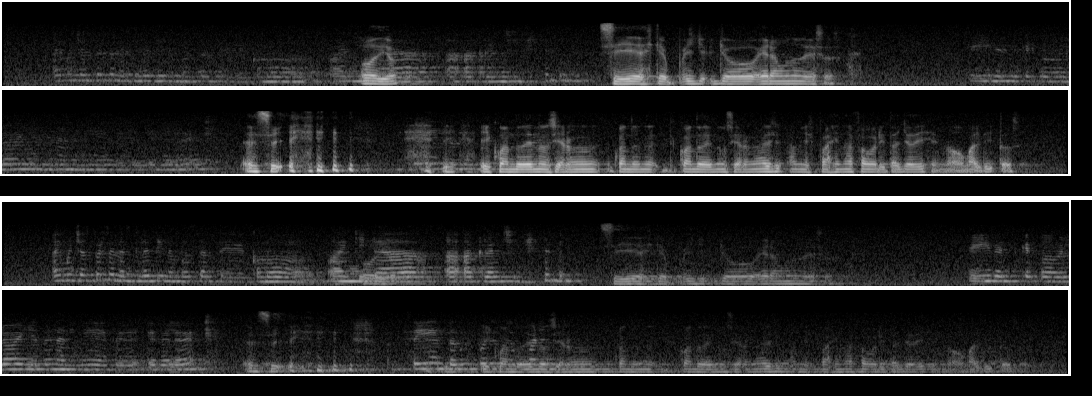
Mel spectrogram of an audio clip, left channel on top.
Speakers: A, on the right; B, on the left.
A: Hay muchas personas que le tienen bastante como, ay, quité
B: odio.
A: a, a, a Crunchy. <laughs>
B: Sí, es que pues, yo, yo era uno de esos.
A: Sí, de que todo lo veías en anime F- FLV.
B: Eh, Sí. <laughs>
A: <laughs> Sí, entonces
B: Y,
A: por
B: y
A: eso,
B: cuando denunciaron,
A: por eso.
B: cuando, no- cuando denunciaron a, mis a mis páginas favoritas, yo dije, no, malditos.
